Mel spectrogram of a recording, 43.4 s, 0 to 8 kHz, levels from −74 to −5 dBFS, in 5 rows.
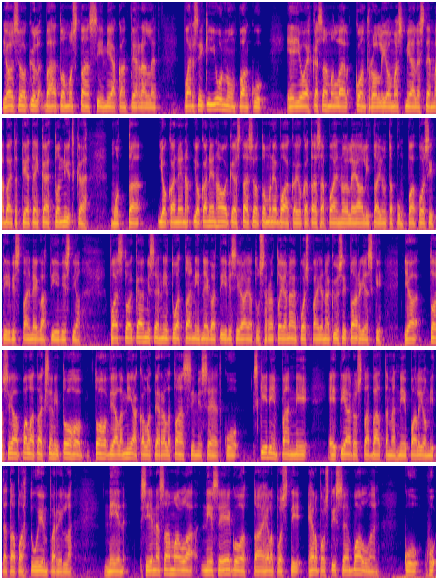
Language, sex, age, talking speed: Finnish, male, 30-49, 120 wpm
